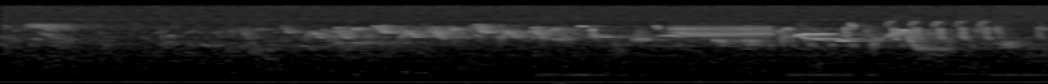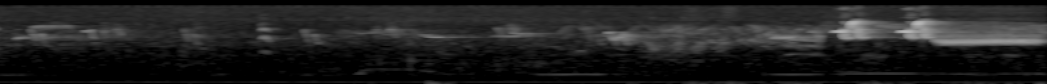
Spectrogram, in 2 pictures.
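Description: Birds chirping and trilling in a quiet outdoor ambience, with a louder run of chirps near the end. A faint steady low hum sits underneath.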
